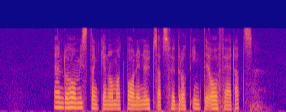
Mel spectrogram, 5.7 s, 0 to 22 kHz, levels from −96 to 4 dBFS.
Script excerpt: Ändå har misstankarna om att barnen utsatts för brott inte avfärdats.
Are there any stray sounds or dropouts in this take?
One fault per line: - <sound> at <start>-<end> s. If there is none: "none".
none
